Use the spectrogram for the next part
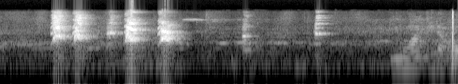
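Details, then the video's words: Pet dog barking at a broom, a quick run of four sharp yapping barks, then a few scattered softer barks and a brief human voice near the end. "Isis barking at a broom."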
